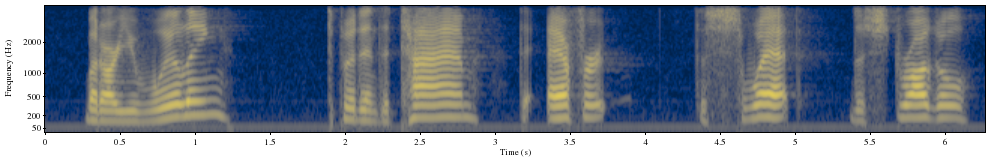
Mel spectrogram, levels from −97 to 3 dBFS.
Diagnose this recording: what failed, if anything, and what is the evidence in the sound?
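Nothing in the signal chain failed: the speech is continuous, with no dropouts, level jumps, distortion or timing disturbances anywhere in the recording.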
